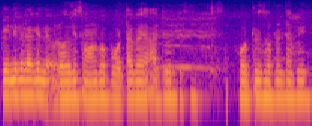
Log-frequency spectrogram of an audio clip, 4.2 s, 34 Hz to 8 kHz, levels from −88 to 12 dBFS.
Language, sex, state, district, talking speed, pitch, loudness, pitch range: Hindi, female, Madhya Pradesh, Umaria, 215 wpm, 115 Hz, -17 LUFS, 115-120 Hz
